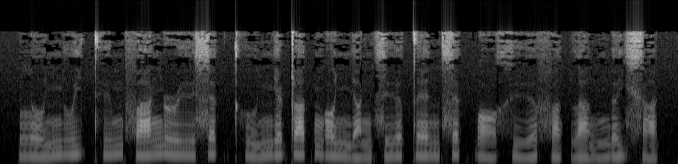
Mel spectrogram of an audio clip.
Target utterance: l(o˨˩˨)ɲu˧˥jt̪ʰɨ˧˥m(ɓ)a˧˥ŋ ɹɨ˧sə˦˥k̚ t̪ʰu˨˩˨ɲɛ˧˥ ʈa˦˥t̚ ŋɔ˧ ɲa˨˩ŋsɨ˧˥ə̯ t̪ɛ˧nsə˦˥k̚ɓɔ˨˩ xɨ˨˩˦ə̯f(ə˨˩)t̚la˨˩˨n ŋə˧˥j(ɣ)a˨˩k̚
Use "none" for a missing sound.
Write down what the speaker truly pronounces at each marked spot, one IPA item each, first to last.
o˨˩˨, f, a˨˩, x

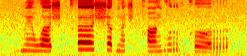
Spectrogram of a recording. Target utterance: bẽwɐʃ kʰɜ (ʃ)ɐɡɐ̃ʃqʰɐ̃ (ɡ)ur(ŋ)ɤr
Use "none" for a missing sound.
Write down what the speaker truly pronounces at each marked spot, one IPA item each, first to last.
ʃ, ɡ, kʰ

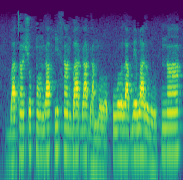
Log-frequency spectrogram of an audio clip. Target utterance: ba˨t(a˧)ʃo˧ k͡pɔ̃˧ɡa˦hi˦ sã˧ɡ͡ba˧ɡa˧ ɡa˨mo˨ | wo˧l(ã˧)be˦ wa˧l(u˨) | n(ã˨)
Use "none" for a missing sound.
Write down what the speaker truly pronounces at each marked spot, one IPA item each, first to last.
ã˧, a˧, u˨, ã˧

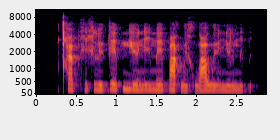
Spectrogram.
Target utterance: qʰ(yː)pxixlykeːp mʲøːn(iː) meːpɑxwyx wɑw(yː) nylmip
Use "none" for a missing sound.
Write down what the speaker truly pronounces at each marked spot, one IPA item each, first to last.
øː, iː, yː

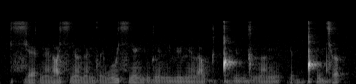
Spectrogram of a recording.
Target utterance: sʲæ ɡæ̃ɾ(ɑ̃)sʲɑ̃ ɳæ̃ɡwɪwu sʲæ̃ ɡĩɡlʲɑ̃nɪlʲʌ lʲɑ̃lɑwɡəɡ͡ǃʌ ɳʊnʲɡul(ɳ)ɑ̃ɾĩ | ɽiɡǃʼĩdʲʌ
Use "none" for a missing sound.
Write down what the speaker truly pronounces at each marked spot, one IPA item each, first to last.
ɑ, ɳ

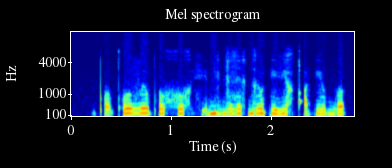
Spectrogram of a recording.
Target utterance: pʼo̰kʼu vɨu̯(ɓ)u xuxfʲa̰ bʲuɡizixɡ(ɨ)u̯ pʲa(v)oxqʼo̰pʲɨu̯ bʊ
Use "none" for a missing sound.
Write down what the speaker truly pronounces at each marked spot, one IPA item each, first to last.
pʼ, ɨ, vʲ

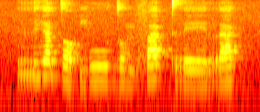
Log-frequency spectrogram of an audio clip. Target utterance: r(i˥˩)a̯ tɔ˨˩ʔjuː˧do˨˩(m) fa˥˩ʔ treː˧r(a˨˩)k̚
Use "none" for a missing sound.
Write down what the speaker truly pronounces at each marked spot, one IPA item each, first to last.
i˥˩, m, a˥˩

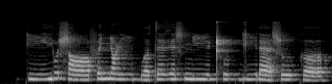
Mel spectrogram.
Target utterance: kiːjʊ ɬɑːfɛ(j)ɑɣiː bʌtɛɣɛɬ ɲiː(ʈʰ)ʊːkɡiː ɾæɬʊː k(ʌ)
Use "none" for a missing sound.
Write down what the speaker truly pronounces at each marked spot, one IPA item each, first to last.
ɲ, ʈʰ, ʌ

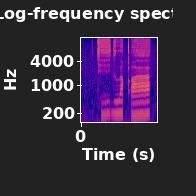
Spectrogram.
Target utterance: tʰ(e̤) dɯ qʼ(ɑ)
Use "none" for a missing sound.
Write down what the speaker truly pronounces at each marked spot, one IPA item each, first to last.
e̤, a

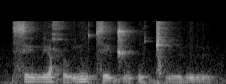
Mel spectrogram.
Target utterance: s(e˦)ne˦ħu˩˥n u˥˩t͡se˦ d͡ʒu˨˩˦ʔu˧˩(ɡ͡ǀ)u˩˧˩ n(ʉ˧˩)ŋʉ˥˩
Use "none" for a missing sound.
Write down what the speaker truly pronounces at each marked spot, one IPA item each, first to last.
e˦, ɡ͡ǀ, ʉ˨˩˦

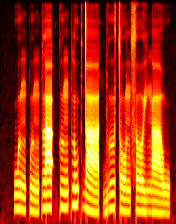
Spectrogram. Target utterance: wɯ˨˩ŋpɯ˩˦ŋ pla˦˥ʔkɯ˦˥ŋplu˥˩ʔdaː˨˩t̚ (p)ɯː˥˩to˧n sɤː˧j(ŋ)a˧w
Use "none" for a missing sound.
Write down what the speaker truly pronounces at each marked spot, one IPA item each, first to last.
b, ŋ

